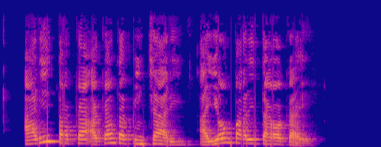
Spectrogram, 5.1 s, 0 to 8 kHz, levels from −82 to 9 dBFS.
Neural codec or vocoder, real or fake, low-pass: none; real; 7.2 kHz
